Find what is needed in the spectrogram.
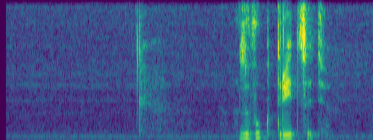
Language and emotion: Russian, neutral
